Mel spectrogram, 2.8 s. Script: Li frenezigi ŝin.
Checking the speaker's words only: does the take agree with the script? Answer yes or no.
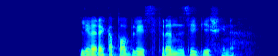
no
